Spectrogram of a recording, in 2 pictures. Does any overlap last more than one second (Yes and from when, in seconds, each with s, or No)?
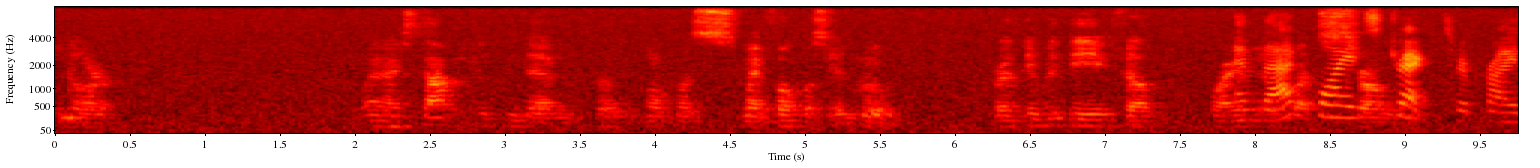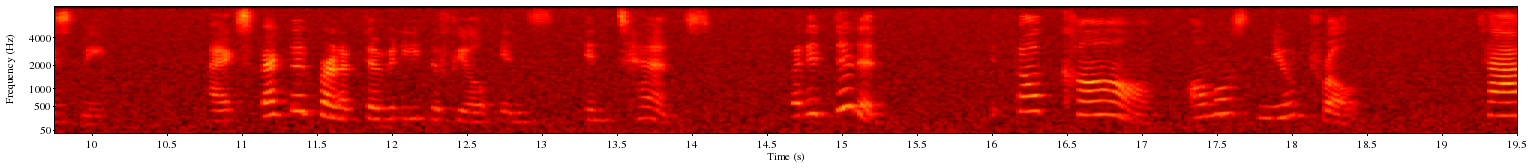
Yes, from 7.9 s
